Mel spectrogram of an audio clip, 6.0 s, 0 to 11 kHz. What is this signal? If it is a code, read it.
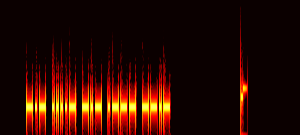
Morse code, heard as a keyed tone, about 28 wpm, 700 Hz. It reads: K4KJQ
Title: USA Call Signs - 5 Characters - 2x Character Spacing - 28wpm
